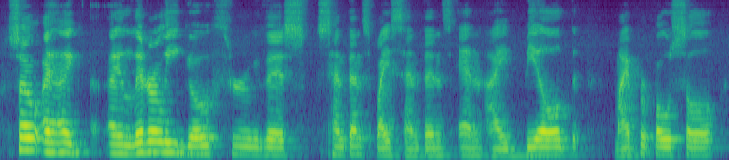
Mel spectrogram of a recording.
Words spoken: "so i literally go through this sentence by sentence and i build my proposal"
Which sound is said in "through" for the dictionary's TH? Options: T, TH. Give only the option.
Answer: TH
